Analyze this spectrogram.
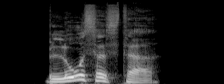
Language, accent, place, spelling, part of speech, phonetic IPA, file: German, Germany, Berlin, bloßester, adjective, [ˈbloːsəstɐ], De-bloßester.ogg
- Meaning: inflection of bloß: 1. strong/mixed nominative masculine singular superlative degree 2. strong genitive/dative feminine singular superlative degree 3. strong genitive plural superlative degree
